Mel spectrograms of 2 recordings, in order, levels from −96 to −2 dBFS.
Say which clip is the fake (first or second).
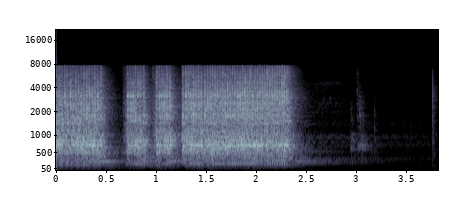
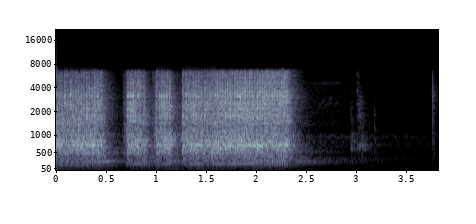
second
